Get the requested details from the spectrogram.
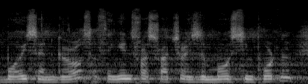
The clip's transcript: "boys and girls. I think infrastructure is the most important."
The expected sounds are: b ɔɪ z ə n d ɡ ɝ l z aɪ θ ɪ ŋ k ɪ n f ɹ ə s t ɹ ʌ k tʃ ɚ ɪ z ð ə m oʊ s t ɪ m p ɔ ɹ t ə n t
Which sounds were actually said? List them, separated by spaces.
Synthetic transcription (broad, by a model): b ɔɪ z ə n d ɡ ɝ l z aɪ θ ɪ ŋ k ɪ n f ɹ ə s t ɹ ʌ k tʃ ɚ ɪ z ð ə m oʊ s t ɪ m p ɔ ɹ t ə n t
